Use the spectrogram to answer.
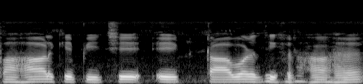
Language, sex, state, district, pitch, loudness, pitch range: Hindi, male, Jharkhand, Deoghar, 115 Hz, -14 LUFS, 110-120 Hz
